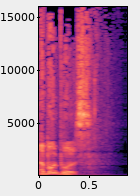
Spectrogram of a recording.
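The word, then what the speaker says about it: Abutbul: Sorry, Abutbuls, am I saying that right? – Abutbuls.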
